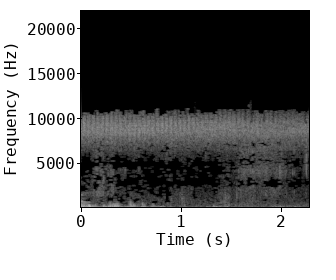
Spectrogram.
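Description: Footsteps and rustling through dry grass, heard as faint, irregular low thumps.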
